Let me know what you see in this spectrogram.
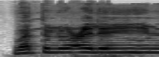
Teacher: یا ساکن سے پہلے زبر ہے تو اسے جلدی پڑھیں گے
